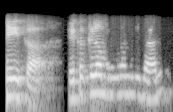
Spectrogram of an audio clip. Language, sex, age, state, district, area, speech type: Sindhi, male, 30-45, Maharashtra, Mumbai Suburban, urban, conversation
